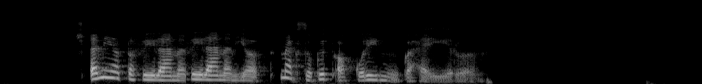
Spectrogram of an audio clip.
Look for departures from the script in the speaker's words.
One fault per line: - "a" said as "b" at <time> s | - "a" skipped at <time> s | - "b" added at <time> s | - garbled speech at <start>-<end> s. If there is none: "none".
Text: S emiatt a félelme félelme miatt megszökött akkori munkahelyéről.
none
